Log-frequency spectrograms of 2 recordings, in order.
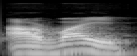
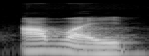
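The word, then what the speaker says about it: Arbeit: আরবাইট অর্থ কাজ আরবাইট কিন্তু এই আরবাইট এর সঠিক প্রোনাউন্সিয়েশনটা হচ্ছে আবাইড আবাইড সুতরাং এইখানে এরটা আই এর মতই উচ্চারণ দিয়ে যাচ্ছে বা ওই যে এরাবিক যে আলফাবেটের ইয়াটা আছে ওইটার মত উচ্চারণ দিয়ে যাচ্ছে এখানে আবাইড ঠিক আছে এর এই বিষয়টা এখন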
